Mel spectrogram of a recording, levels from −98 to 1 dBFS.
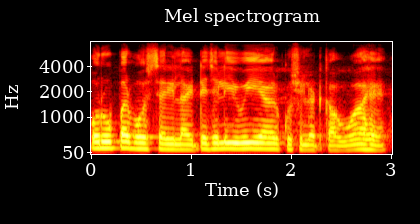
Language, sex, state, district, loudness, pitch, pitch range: Hindi, male, Uttar Pradesh, Shamli, -16 LUFS, 150 Hz, 135-155 Hz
